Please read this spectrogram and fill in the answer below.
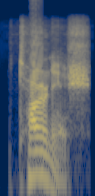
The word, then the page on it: tarnish: American English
